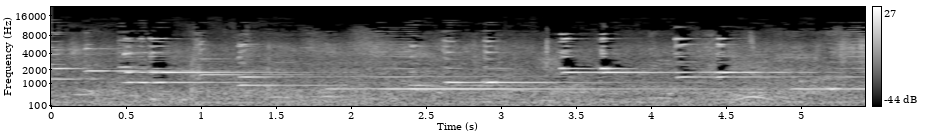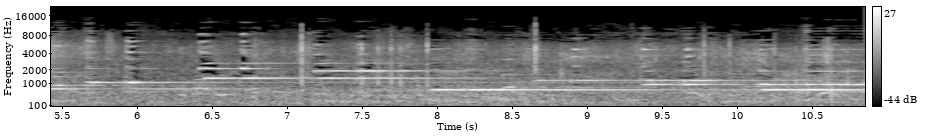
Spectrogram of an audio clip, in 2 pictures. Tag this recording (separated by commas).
Music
